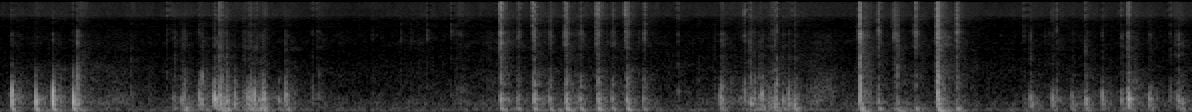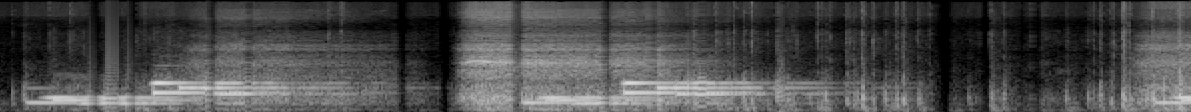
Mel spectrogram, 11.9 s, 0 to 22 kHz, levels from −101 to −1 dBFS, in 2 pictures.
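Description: From 6.39 to 7.24 s the sound turns choppy, with pieces dropping out. This is repeated packet loss (robotic sound): five gaps, the longest 66 ms, were each patched by extending the preceding sound, so about a quarter of the stretch is filler.

At 7.93 s and again at 8.15 s there are brief smears where a fragment of sound blurs or disappears. Both are short concealed packet loss: about 40 ms failed to arrive each time, and the receiver continued the last sound before blending back, stretching the first instance slightly.

At 8.51 s the sound briefly holds and fades, then resumes a little further on. This is a burst of packet loss: about 40 ms was lost, and the receiver covered it with roughly 51 ms of continued, decaying sound.

The robotic chop returns from 8.96 to 9.91 s and from 10.40 to 11.19 s, again as repeated packet loss (robotic sound). The first span has five gaps, up to 41 ms, with 160 ms missing and about a sixth of the span filled in. 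The second has six gaps, the longest 82 ms, also with 160 ms missing, and about a quarter of it is concealed.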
